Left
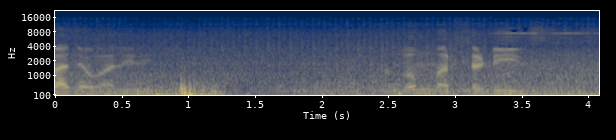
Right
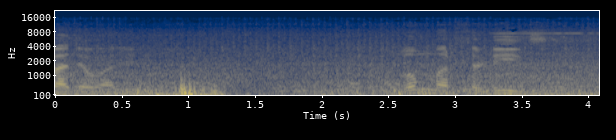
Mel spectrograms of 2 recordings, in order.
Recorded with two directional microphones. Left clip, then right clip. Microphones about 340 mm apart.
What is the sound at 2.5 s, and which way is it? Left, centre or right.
Speech, centre.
